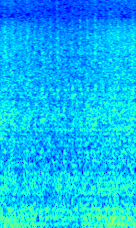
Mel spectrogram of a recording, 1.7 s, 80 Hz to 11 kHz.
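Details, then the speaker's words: Normal final spin of a 3-year-old Whirlpool super capacity top-load washer with a heavy load: steady smooth whoosh from a fast-spinning drum with an even hum, no thumping or scraping; quiet, healthy spin. "smooth spinning nice and fast show you here you're never really supposed to open these up during the spin cycle but like shouldn't people but they are spinning really fast"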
